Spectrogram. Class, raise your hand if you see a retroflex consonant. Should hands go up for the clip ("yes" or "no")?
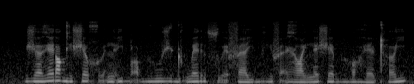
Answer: yes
